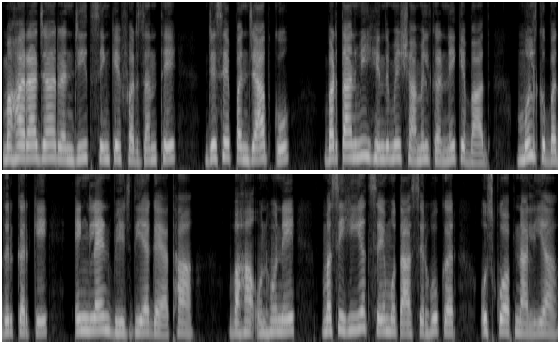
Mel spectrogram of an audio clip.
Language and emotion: Urdu, neutral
